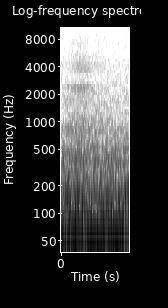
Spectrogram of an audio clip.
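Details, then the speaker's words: Normal vesicular breath sounds: soft, low rushing airflow on deep breaths. A paramedic intern, acting as a practice patient, is auscultated from the apices through the mid-axillary line to the lung base. "Beginning at the apices, I'll listen for normal vesicular sounds."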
